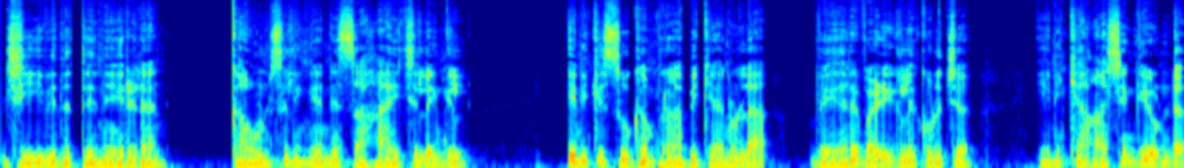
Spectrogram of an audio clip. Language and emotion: Malayalam, fearful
